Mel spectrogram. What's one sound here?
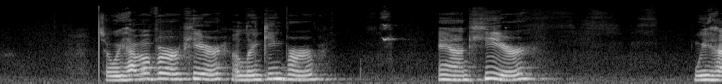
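A young woman speaks calmly and clearly close by.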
